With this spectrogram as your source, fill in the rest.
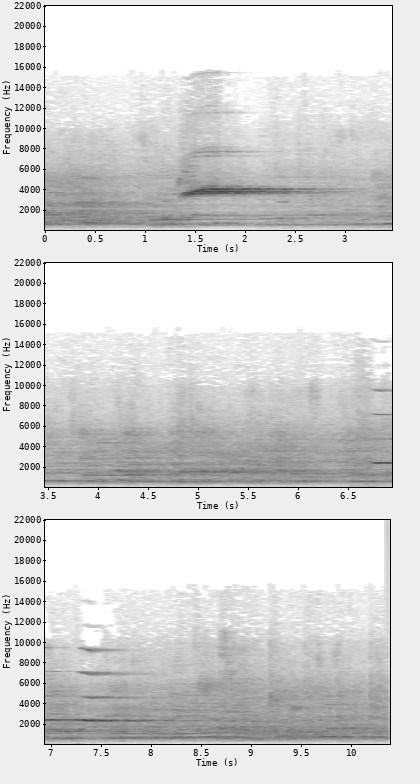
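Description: A large crowd murmurs and cheers in a big echoing hall.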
